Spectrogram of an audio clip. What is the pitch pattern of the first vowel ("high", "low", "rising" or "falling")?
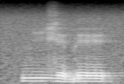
high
